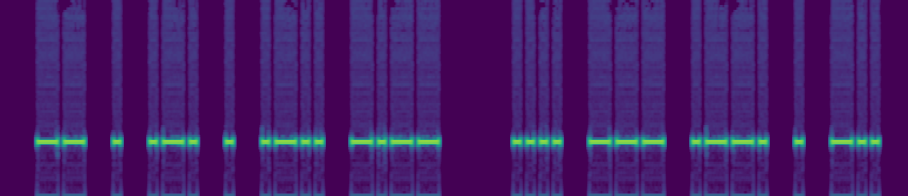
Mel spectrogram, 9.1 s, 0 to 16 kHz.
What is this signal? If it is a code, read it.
Morse code, heard as a keyed tone, about 18 wpm, spaced as for 15 wpm, 1000 Hz. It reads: MERELY HOPED
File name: qotdfiles / 15wpm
